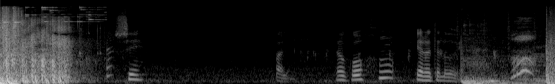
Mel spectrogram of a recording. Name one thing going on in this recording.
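A young woman talks with animation through a headset microphone.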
